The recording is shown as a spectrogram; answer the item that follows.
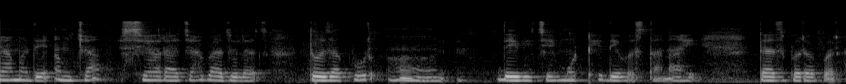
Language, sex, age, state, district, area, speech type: Marathi, female, 30-45, Maharashtra, Osmanabad, rural, spontaneous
